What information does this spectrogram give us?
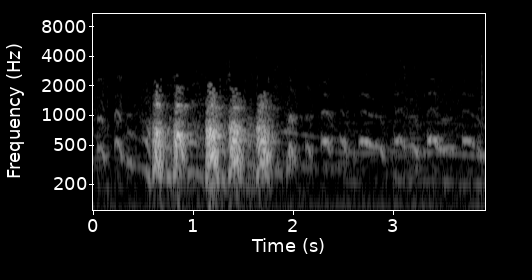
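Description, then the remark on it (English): A dog named King, given a dirty rag to sniff and told to find it, lets out a quick series of about five sharp, mid-pitched barks, then trails off into softer whining, yelping sounds. “Take a sniff of this, fella. Find it, boy.”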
